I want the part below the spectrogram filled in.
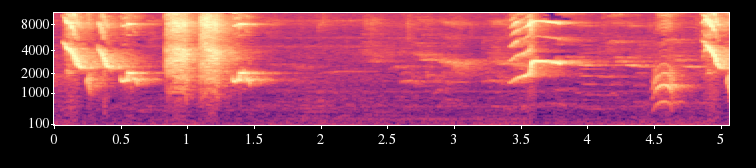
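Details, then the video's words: Lure call of a female drongo meant to draw in the male: harsh rasping bursts and downslurred whistles, a pause, then a rising whistle and a final scratchy note. "SUARA BURUNG SRIGUNTING BETINA UNTUK MEMANCING SI JANTAN AGAR CEPAT GACOR"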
